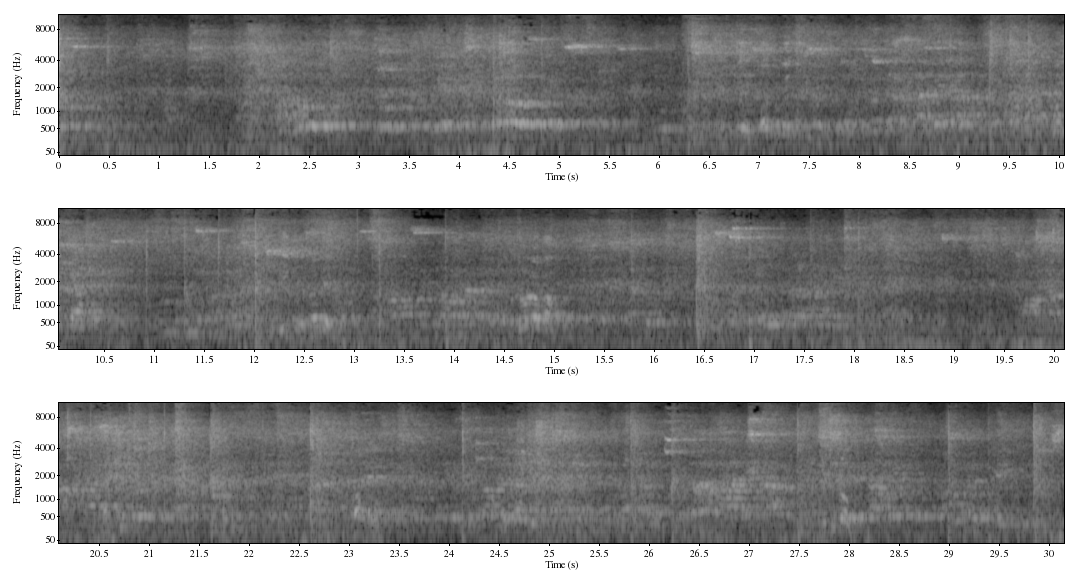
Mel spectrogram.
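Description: Boxing gloves striking focus mitts, a run of sharp padded smacks in quick bursts, with voices talking in the echoing room behind them.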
